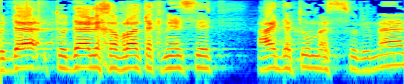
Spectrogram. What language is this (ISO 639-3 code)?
heb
